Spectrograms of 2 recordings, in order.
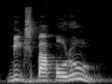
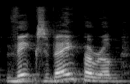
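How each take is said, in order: First: It is said with Spanish sounds and stress. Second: It is said with English sounds and stress. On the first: The speaker calls it wrong. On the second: The speaker calls it right.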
